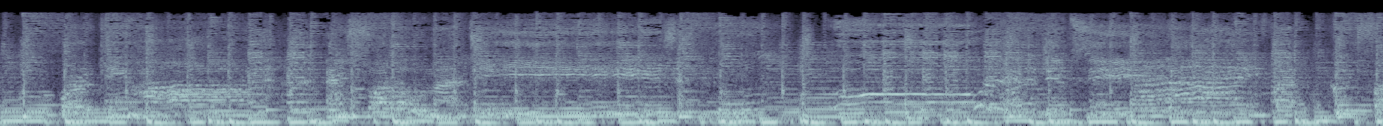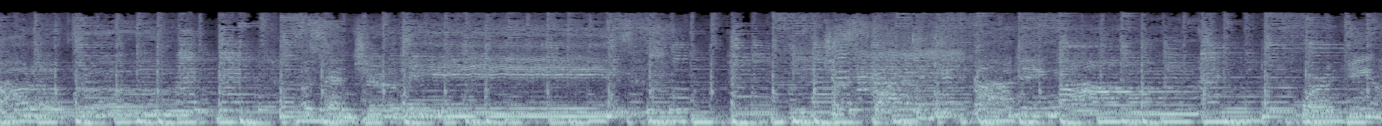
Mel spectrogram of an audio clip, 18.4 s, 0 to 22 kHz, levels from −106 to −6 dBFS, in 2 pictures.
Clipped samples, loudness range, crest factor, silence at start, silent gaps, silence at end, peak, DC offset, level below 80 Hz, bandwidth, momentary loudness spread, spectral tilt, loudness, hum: under 0.1%; 1 LU; 12 dB; 0 s; none; 0 s; -16 dBFS; under 0.1%; -34 dBFS; 15.5 kHz; 2 LU; -4.5 dB/octave; -28 LUFS; none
